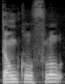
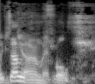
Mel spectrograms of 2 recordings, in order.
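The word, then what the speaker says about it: Dunkelflaute: So, I mean, one of the things I have seen a lot on your LinkedIn is it Dunkelfloat? I don't know how to pronounce that. Oh, Dunkelfloat.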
